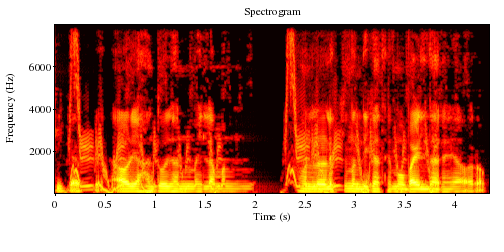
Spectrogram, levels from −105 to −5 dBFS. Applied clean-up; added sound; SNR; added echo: classical method spectral subtraction.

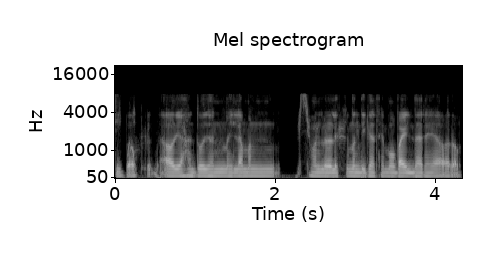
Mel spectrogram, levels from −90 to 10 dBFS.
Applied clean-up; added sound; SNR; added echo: neural diffusion model UNIVERSE++.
